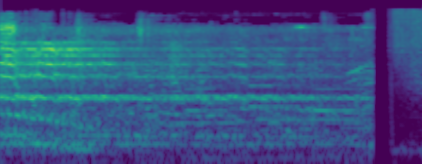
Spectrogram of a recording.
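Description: Music with sustained held notes and gliding tones, cutting off abruptly just before the end.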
